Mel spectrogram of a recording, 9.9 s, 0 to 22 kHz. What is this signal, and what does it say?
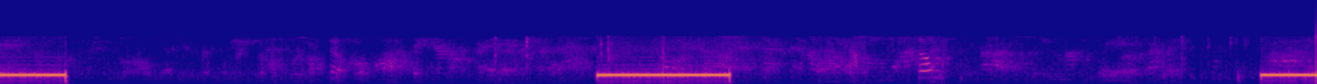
Ringback tone (China, 450 Hz), with speech.
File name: out- -2006- - - .28232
